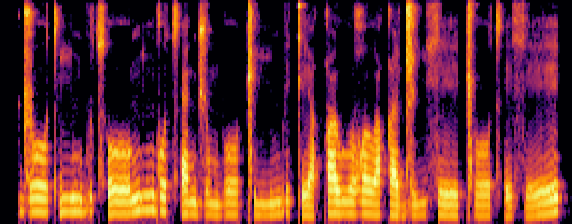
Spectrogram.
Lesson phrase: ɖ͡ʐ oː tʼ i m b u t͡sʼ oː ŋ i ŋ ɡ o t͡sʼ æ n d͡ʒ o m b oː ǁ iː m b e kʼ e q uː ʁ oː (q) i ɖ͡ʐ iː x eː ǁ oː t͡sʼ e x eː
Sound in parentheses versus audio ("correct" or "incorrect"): correct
